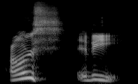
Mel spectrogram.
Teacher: Ra di sini dibaca tipis karena berharokat kasrah.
